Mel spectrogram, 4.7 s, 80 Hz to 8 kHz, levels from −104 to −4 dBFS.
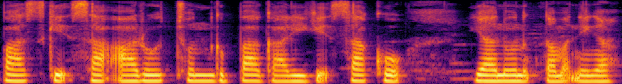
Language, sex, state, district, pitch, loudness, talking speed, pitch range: Garo, female, Meghalaya, West Garo Hills, 195 Hz, -15 LUFS, 115 wpm, 190-200 Hz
